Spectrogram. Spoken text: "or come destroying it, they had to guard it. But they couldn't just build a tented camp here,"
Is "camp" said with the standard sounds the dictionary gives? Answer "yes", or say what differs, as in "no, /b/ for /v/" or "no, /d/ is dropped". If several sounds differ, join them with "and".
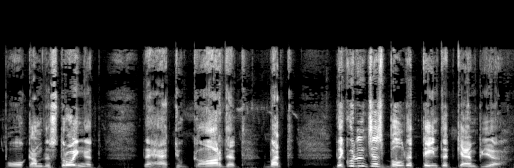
yes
